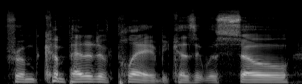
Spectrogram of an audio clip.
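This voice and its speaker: A man's voice: lowish voice, unhurried, no room sound, studio quality. A man hosting a casual gaming podcast, explaining things in an informal, rambling way. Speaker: podcast host.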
